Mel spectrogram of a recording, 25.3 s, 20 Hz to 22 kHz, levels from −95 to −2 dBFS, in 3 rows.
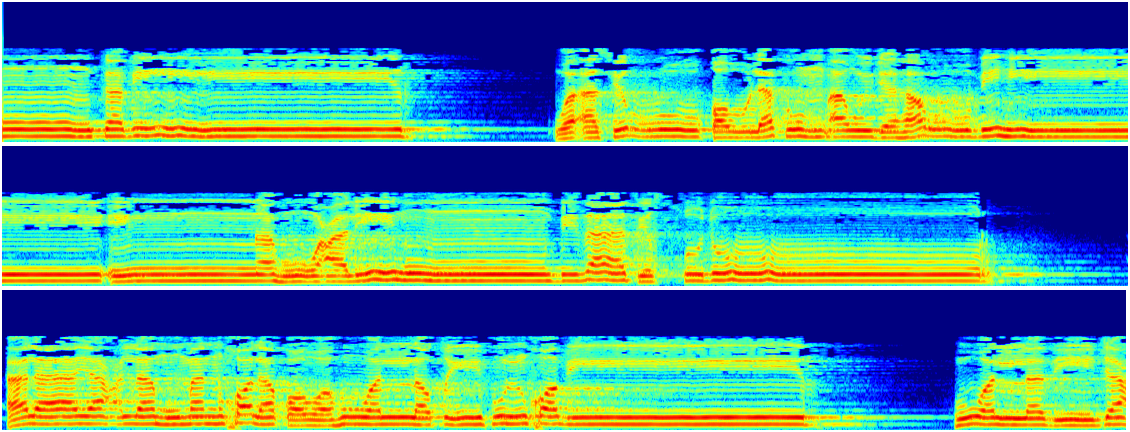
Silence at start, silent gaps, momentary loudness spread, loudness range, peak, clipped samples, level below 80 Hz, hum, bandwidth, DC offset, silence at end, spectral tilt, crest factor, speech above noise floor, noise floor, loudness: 0 s; none; 4 LU; 2 LU; 0 dBFS; under 0.1%; -60 dBFS; none; 5.8 kHz; under 0.1%; 0 s; -11.5 dB/octave; 14 dB; 40 dB; -55 dBFS; -15 LUFS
